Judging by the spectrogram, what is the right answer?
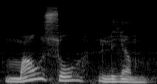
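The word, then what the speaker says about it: mausoleum: आगे है, आप वर्ड का प्रोनाउंसिएशन ऐसे करें जिससे कि आपको वो स्पेलिंग टेस्ट में भी काम आए। माउसोलियम, माउसोलियम जिसका मतलब होता है समाधि।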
